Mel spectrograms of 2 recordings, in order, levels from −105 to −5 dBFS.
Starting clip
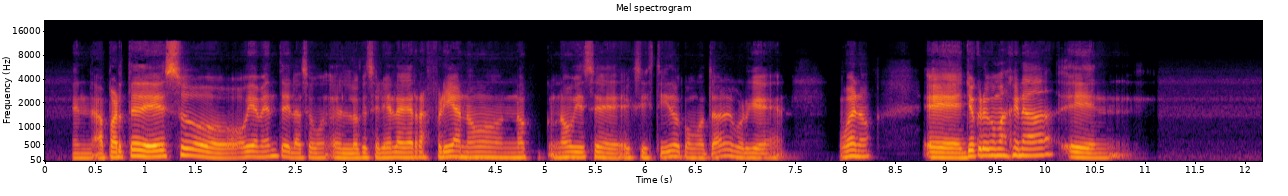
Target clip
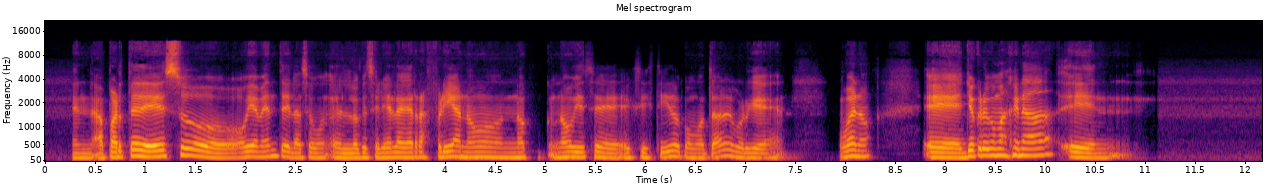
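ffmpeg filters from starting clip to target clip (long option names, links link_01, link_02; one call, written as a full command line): ffmpeg -i in.wav -filter_complex "[0:a]asettb=1/sr,asplit=3[link_01][link_02][link_03];[link_01]atrim=end=5.384[link_04];[link_02]atrim=start=5.38:end=6.4,asetpts=PTS-STARTPTS,afade=type=in:duration=0.004:curve=qsin,afade=type=out:start_time=1.016:duration=0.004:curve=qsin,lowpass=2500[link_05];[link_03]atrim=start=6.396[link_06];[link_04][link_05]acrossfade=duration=0.004:curve1=hsin:curve2=qsin[link_07];[link_07][link_06]acrossfade=duration=0.004:curve1=qsin:curve2=hsin,asplit=2[link_08][link_09];[link_09]acompressor=threshold=-38dB:ratio=6,volume=-1dB[link_10];[link_08][link_10]amix=inputs=2:normalize=0" out.wav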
